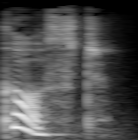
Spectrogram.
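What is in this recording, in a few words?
"cost", British English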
